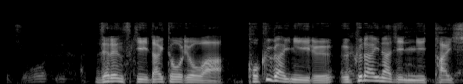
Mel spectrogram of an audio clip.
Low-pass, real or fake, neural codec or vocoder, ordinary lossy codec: 7.2 kHz; fake; vocoder, 22.05 kHz, 80 mel bands, Vocos; none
